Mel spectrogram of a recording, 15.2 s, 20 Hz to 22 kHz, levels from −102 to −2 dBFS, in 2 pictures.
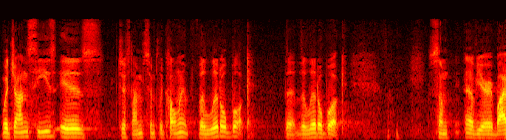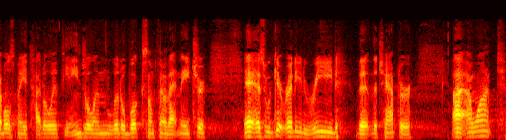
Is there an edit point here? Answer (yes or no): no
